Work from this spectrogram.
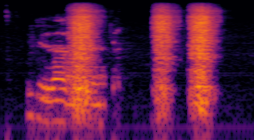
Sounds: Sniff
